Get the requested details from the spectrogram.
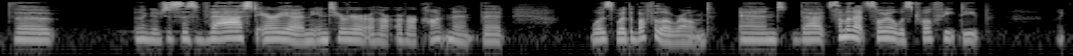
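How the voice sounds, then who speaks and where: A woman with a fairly low voice chats enthusiastically outdoors in the woods. She rambles and leans on "like" as she talks, loose and conversational. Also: dry recording. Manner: enthusiastic, rambling, heavy use of "like". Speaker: guest on a podcast. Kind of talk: casual conversation. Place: outdoors in woodland.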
